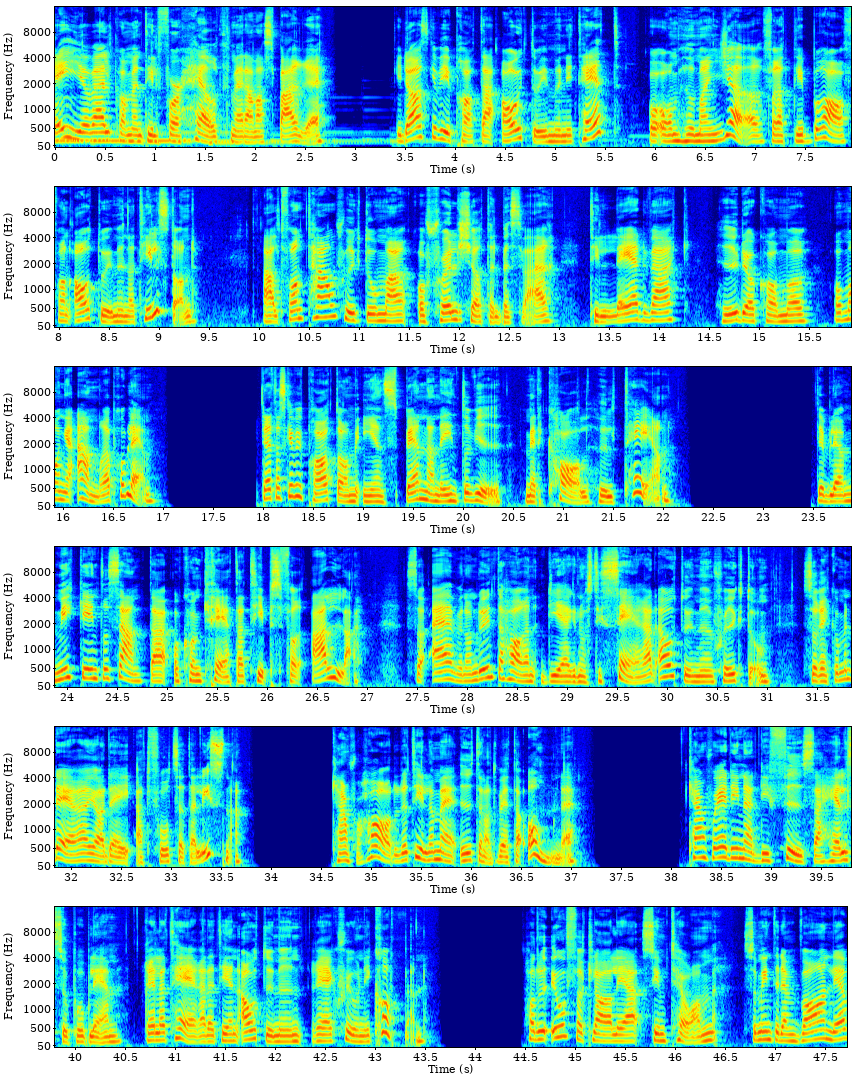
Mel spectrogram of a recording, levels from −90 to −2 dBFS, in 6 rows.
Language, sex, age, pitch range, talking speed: Swedish, female, 30-49, 155-205 Hz, 135 wpm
